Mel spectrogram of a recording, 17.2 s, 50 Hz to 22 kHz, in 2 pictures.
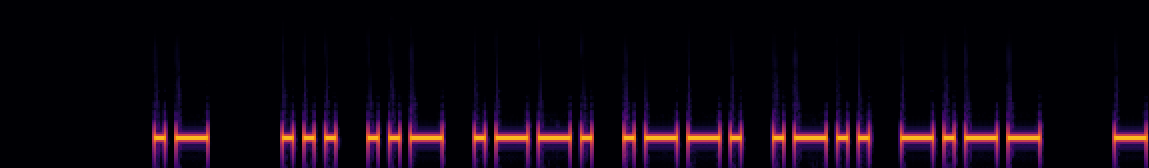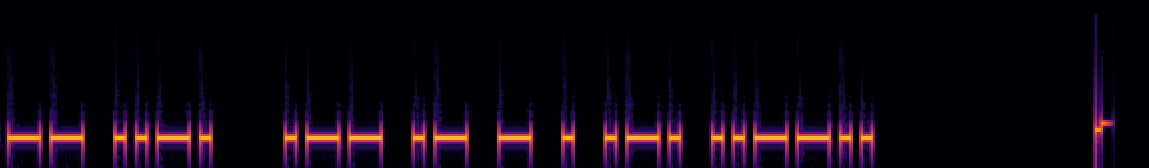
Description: Morse code, heard as a keyed tone, about 15 wpm, 700 Hz. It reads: A SUPPLY OF WATER?
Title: Sentences from Top 1000 Words - Review Part 5 - 15wpm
